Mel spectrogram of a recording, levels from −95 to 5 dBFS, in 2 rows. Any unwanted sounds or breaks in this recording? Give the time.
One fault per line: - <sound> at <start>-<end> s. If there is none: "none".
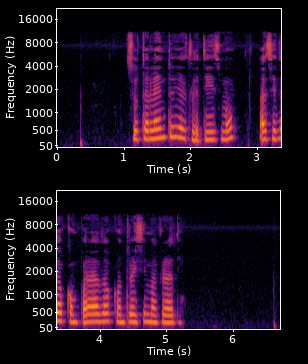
none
